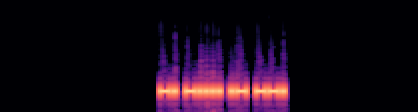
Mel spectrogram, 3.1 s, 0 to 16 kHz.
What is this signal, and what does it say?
Morse code, heard as a keyed tone, about 51 wpm, 700 Hz. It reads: N6AG
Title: USA Call Signs - 6x Character Spacing - 50wpm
